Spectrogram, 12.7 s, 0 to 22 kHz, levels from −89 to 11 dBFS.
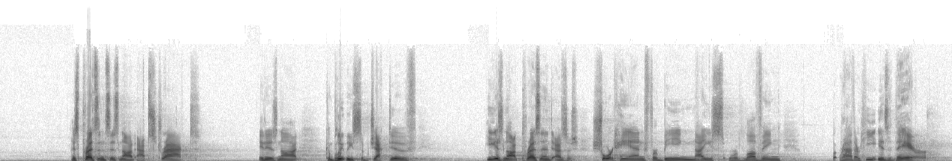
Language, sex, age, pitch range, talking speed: English, male, 40-59, 120-160 Hz, 130 wpm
